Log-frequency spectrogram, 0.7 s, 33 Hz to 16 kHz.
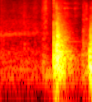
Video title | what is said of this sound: LifeProof iPhone 4S/4 Case - Review | there really isn't much of a big sound when it drops it's good that there rubber because it kind of bounces back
